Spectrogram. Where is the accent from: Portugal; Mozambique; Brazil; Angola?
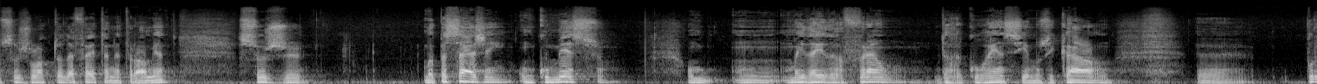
Portugal; Mas, digamos, não por facto de ser português.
